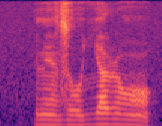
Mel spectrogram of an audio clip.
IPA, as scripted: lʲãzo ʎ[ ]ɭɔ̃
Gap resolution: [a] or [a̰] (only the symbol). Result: a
